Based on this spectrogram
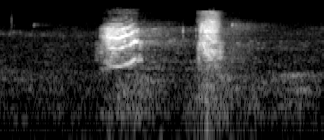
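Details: Female yellow-bellied seedeater calling, a call used to stimulate and excite males into singing; two short, high, bright chip notes about half a second apart, the first slightly longer, with a quiet background.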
